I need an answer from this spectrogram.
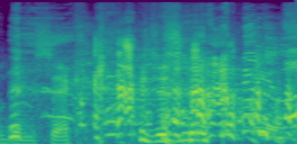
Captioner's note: all laughing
